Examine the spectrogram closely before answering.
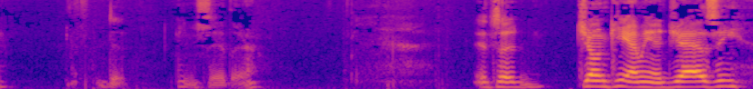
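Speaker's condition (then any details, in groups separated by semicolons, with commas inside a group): Multiple sclerosis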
